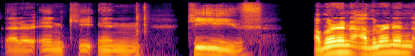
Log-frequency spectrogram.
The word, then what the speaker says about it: Kyiv: it's not kiev and it's not kiev it's kiev like you gotta it's like one it's a one syllable word that you gotta make two syllables out of that's the proper way to say it and i've been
